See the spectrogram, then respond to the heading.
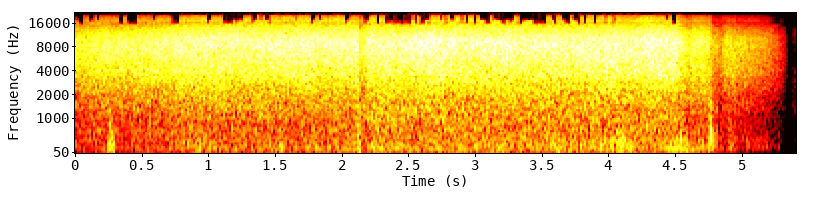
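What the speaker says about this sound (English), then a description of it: "the wind has picked up and the seas are a bit rougher" Strong wind roars across the deck of a cruise ship in rough seas, a loud, steady broadband rush of wind and surging waves with occasional thumps of wind buffeting the microphone.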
